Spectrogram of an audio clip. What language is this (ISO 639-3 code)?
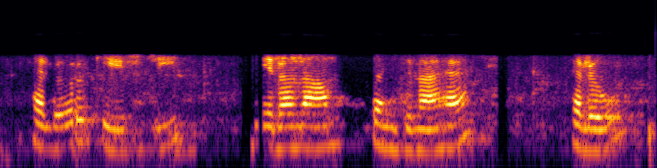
pan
